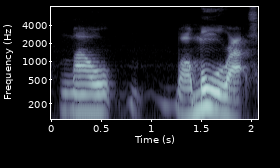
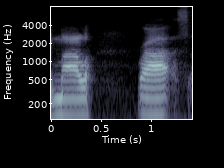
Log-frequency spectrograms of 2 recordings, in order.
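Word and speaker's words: Mallrats: Got Mall Rats, I think it's pronounced, but I always say Mal Rats.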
